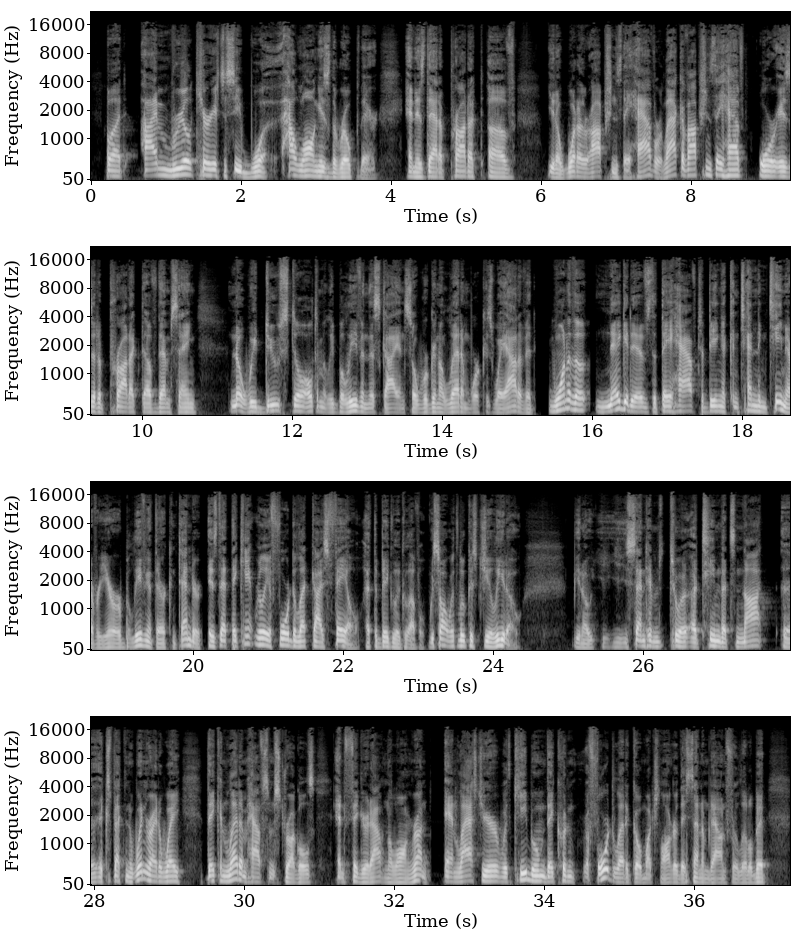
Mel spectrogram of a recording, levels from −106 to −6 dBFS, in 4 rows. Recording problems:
none

